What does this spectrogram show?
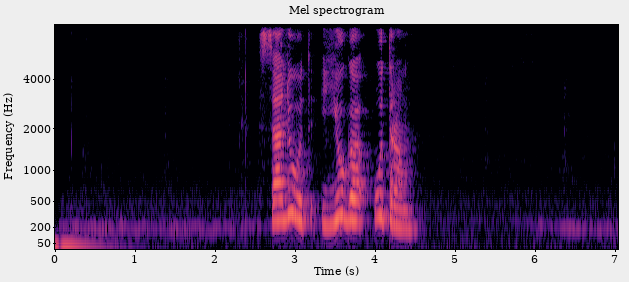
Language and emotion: Russian, positive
